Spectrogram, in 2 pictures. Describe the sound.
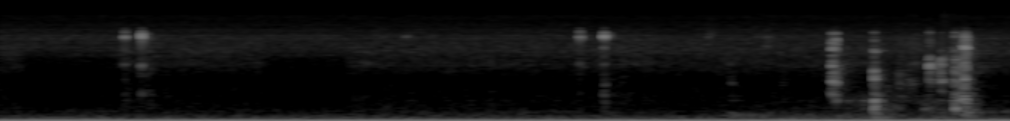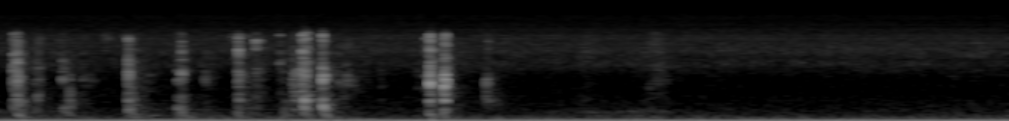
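A password is typed on a computer keyboard, producing many quiet, irregular key clicks in short bursts over a steady low hum.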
